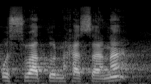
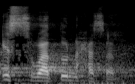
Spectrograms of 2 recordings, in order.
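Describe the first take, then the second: First: The first word begins with a u vowel. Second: The first word begins with an i vowel. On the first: "bisa dibaca uswatun hasanah" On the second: "Kalau iswatun hasanah itu pakai kasroh"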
